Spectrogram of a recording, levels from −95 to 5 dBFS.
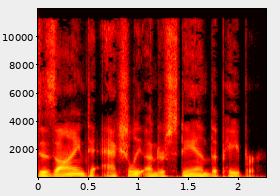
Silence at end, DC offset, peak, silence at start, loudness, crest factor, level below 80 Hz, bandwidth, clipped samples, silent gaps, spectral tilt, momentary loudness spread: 0.05 s; under 0.1%; -10 dBFS; 0 s; -28 LUFS; 16 dB; -44 dBFS; 12 kHz; under 0.1%; none; -5.5 dB/octave; 6 LU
